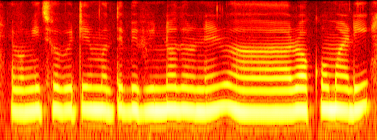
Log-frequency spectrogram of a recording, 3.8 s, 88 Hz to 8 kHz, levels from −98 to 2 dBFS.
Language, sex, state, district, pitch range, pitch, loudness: Bengali, female, Tripura, West Tripura, 225-240 Hz, 235 Hz, -12 LUFS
